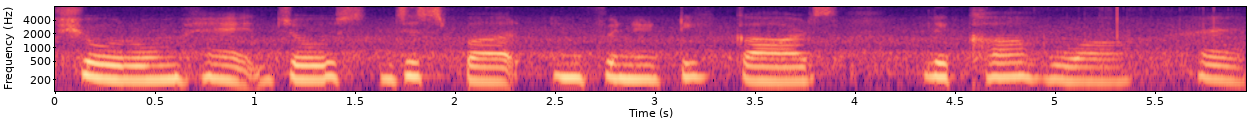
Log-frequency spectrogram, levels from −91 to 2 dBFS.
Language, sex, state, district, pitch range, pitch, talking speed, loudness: Hindi, female, Madhya Pradesh, Dhar, 200-230 Hz, 210 Hz, 100 wpm, -15 LUFS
